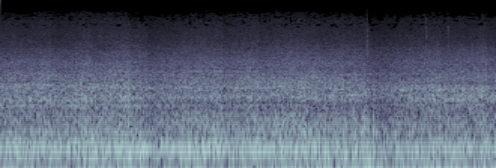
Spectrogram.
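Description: Steady road and engine drone heard inside a pickup truck's cabin while cruising at freeway speed, with a strong low hum.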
